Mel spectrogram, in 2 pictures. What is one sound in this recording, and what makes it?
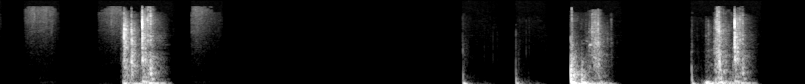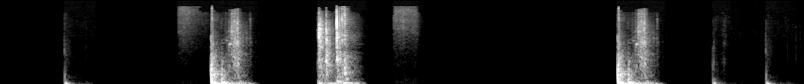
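Wooden doors creak open and bang shut.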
